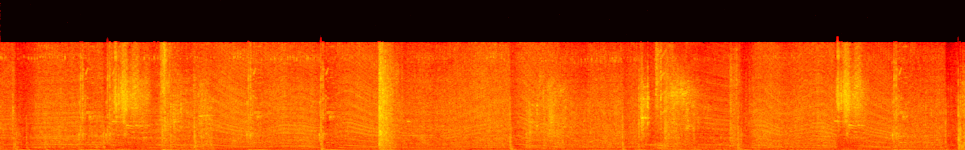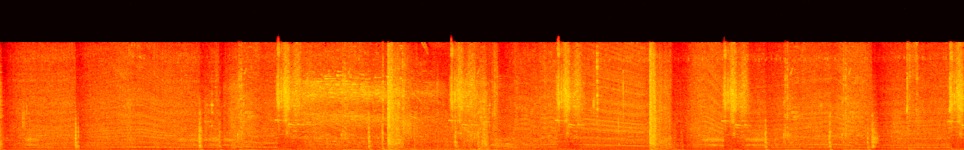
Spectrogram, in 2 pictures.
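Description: Game car engines hum and whine steadily, rising and falling in pitch.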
